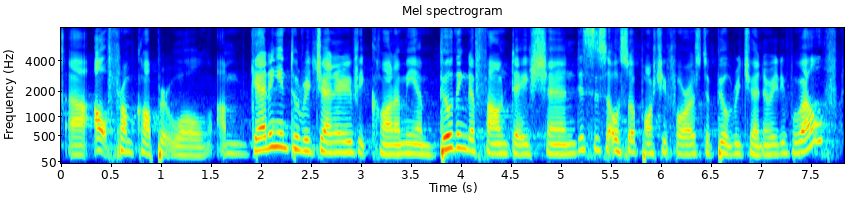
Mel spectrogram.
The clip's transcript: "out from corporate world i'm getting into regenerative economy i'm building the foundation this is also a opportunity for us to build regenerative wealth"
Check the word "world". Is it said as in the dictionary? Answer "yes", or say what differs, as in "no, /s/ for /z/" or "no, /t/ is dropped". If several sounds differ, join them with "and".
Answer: no, /d/ is dropped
